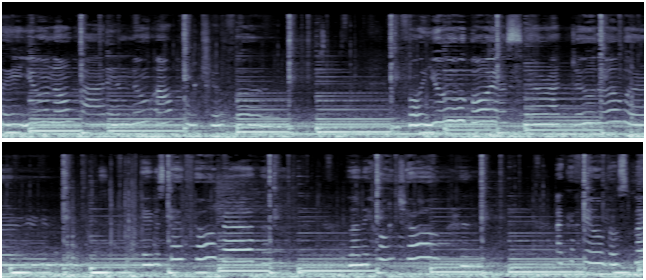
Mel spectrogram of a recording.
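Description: Background music: a wavering melody over sustained notes and regular percussive strokes.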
